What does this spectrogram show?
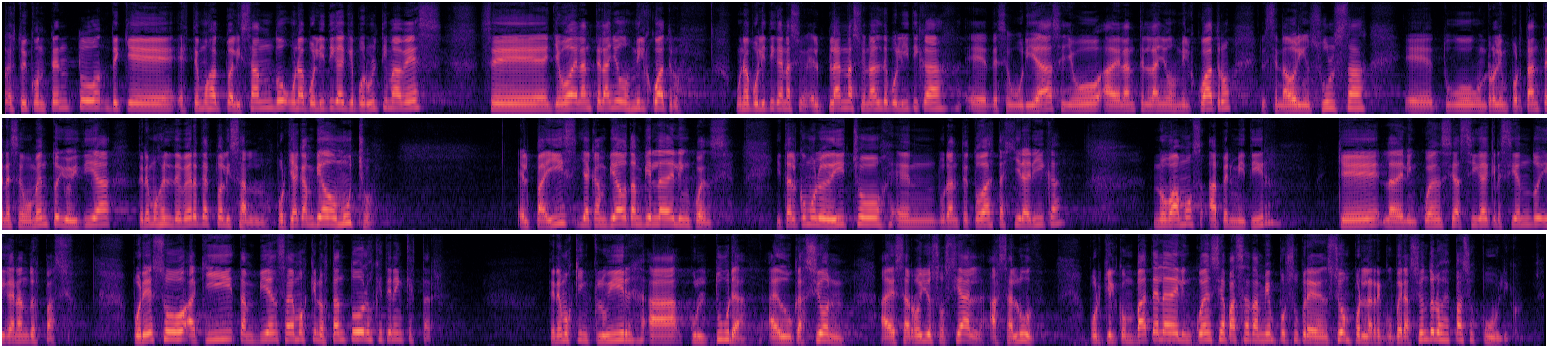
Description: “Tenemos el deber de actualizarlo porque ha cambiado el país y también la delincuencia”, sostuvo tras el encuentro, en un punto de prensa.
